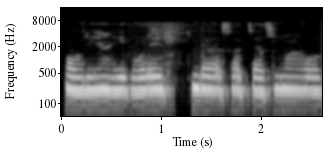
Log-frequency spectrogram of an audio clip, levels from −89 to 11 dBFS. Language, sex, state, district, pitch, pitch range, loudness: Hindi, female, Bihar, Jahanabad, 205 Hz, 200-210 Hz, -16 LUFS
